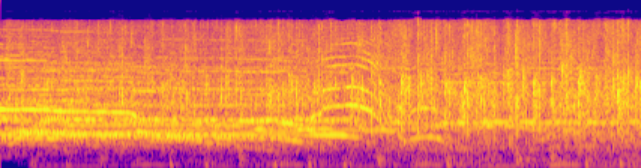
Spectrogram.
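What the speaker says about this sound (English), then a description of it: "That was a louder cheer." A live comedy-show audience cheers, whoops and applauds loudly for a returning guest, a dense, continuous roar of clapping and shouting from start to finish.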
